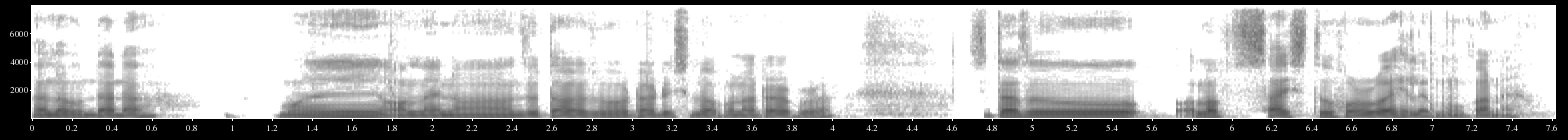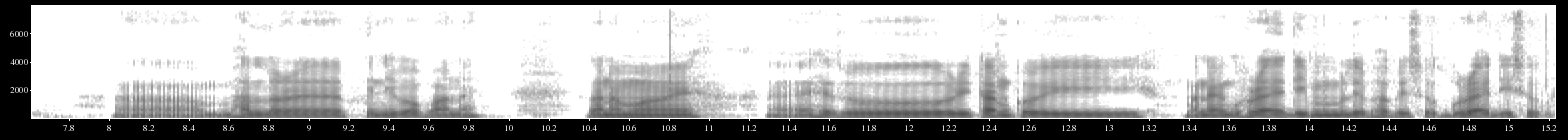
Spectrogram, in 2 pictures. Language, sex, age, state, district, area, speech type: Assamese, male, 18-30, Assam, Golaghat, rural, spontaneous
